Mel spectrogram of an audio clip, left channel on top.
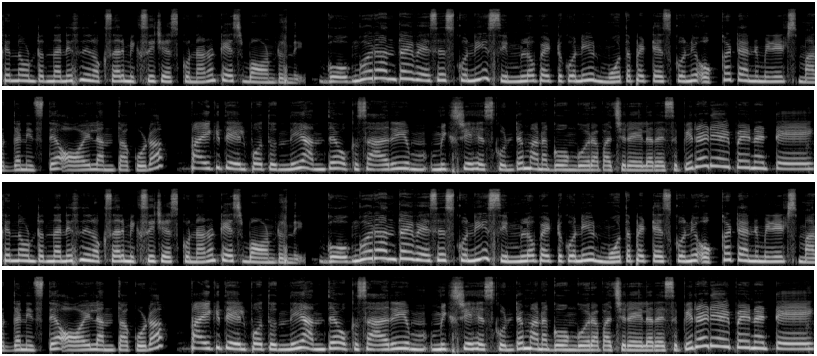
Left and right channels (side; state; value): left; quieter; 3.8 dB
